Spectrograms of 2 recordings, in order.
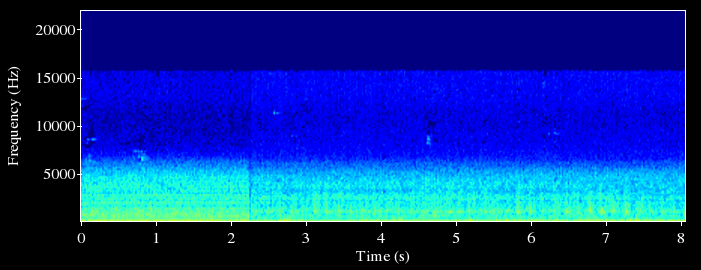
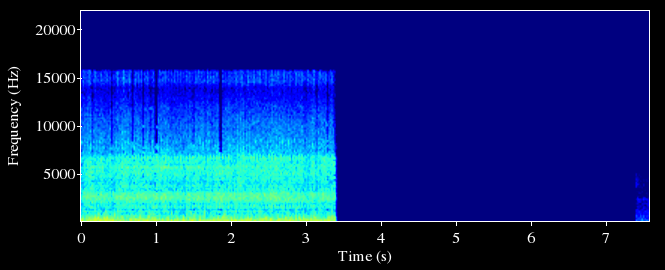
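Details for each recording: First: Volvo 240 B230F with LH2.2 ignition, timing several degrees off before being reset to 12° BTDC: lumpy, uneven idle with an irregular pulse and a shaky low thrum. Rough idle from retarded ignition timing. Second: Volvo 240 B230F Redblock petrol engine with LH2.2 ignition idling steadily and evenly, with low piston slap, while ignition timing is set with a timing light to 12° BTDC after being several degrees off, then cuts to silence.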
